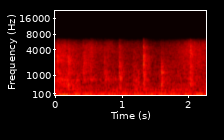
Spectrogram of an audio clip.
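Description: Faint, irregular small clicks and ticks over a low steady hum, in a quiet room.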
